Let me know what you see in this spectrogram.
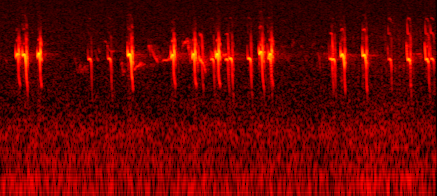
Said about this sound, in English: They're bringing the flock. One really bright red male there is singing, and that's him giving the flock.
